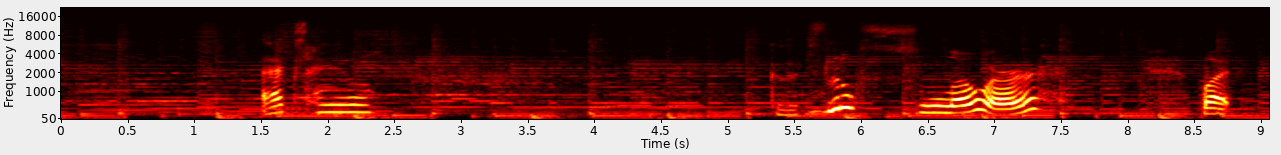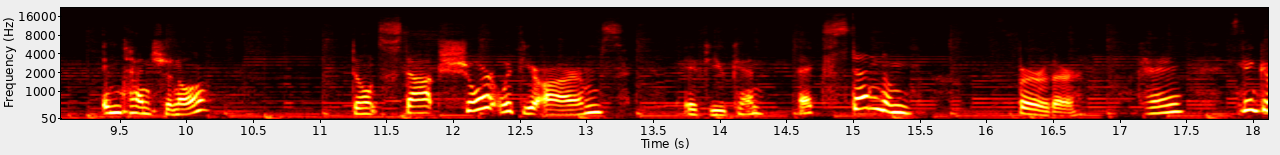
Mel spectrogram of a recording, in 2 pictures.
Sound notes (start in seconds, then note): 2.7 exhales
